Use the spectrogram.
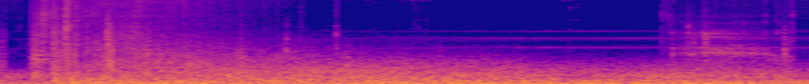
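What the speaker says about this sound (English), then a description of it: "let's blow up the palace then" A big explosive charge blows up the royal palace in the video game Iron Nest, with a heavy rumbling blast and continuous crackling debris roar lasting several seconds.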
